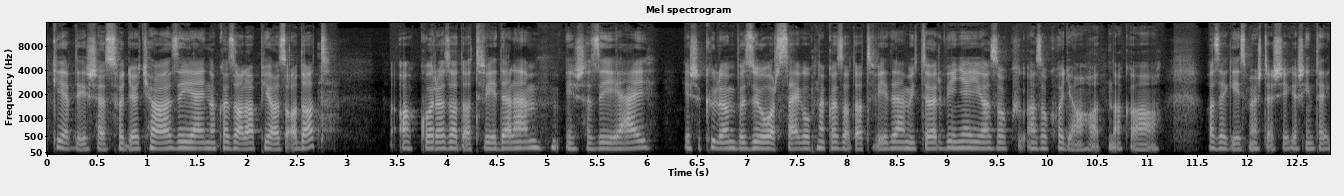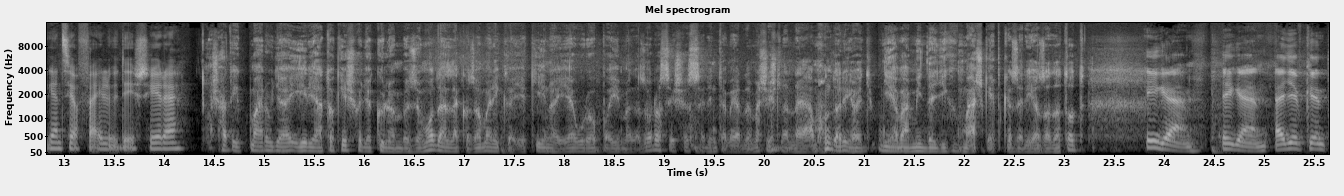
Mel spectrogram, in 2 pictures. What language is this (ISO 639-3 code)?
hun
